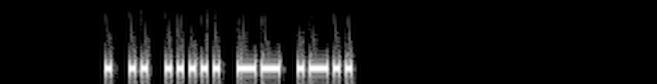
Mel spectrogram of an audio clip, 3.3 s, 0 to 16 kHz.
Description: Morse code, heard as a keyed tone, about 40 wpm, 700 Hz. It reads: EI5ML
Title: DXCC-100 Call Signs - 5 Characters - 40wpm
